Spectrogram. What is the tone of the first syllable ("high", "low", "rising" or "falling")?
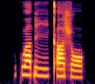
high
